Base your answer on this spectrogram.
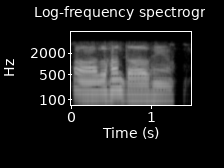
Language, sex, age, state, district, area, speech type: Dogri, male, 18-30, Jammu and Kashmir, Udhampur, rural, conversation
